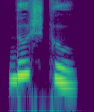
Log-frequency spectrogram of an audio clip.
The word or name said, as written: ದುಷ್ಟು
